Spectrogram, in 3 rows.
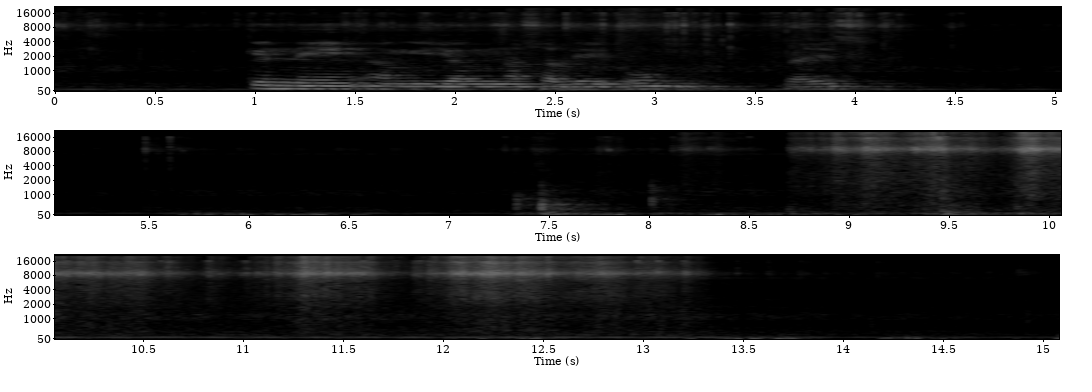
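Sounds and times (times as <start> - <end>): plastic packaging crinkling: 0.0 - 4.6, 7.4 - 13.8.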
